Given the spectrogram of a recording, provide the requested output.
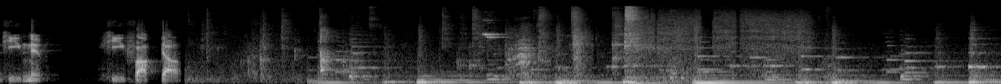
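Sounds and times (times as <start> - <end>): fire extinguisher spraying hiss: 6.2 - 8.4.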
